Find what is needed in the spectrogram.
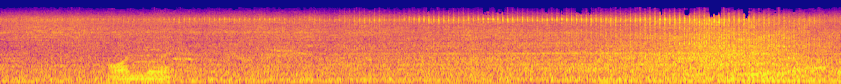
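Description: A motorbike coming along the road, its engine and tyre noise growing louder over the last few seconds as it nears.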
